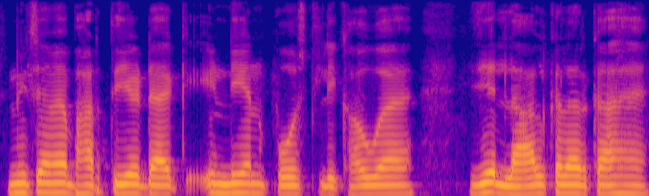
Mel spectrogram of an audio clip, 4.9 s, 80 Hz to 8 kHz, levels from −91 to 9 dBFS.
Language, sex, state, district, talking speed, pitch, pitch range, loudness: Hindi, male, Jharkhand, Ranchi, 170 wpm, 125 Hz, 125-135 Hz, -15 LUFS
